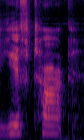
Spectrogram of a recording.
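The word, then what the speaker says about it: Jephthah: This is a weird name. It's pronounced Yiftach. It's spelled Jepththah.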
